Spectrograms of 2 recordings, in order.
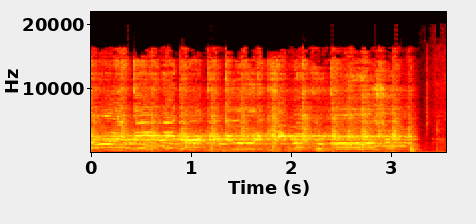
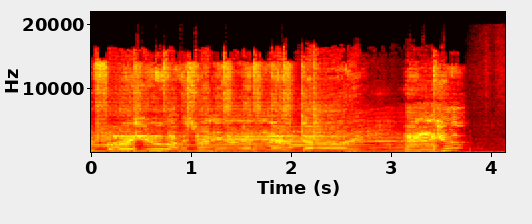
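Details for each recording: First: iPhone after repair with replacement speaker taken from a donor white iPhone, tested before final screws; music plays clean and clear with no buzz on bass hits, speaker working properly. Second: iPhone 6s (bought new 2015) playing music through its speaker before repair; harsh papery buzz on every note, speaker sounds blown, speakerphone calls nearly unintelligible.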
